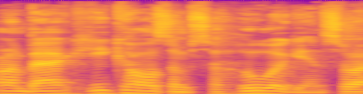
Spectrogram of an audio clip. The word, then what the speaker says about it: Sahuagin: back, he calls them Sahuagin. So I keep wanting to say Sawagin, but since he wrote the damn book, I'm going to call it what he calls them.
